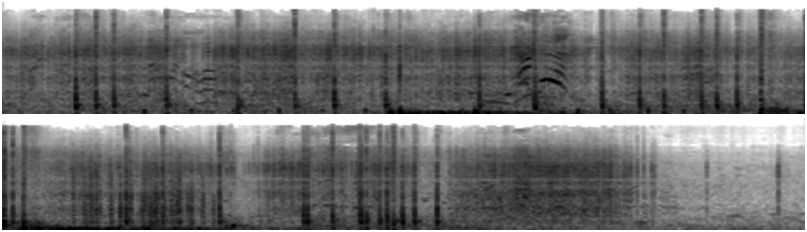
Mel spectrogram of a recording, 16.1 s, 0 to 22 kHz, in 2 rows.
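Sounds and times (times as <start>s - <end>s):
fireworks bangs and pops: 0.0s - 16.0s
fireworks crackling hiss: 0.0s - 16.0s
low booms: 2.8s - 12.6s.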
